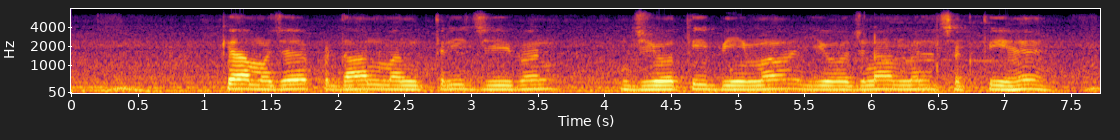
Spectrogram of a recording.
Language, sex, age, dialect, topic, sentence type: Hindi, male, 25-30, Marwari Dhudhari, banking, question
